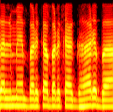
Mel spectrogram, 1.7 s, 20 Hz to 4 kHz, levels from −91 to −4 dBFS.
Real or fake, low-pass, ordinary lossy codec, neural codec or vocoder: real; 3.6 kHz; none; none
